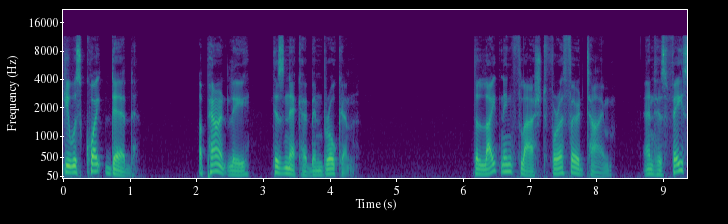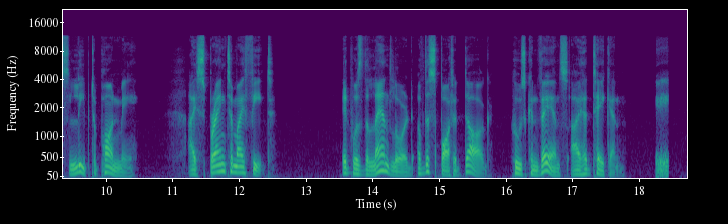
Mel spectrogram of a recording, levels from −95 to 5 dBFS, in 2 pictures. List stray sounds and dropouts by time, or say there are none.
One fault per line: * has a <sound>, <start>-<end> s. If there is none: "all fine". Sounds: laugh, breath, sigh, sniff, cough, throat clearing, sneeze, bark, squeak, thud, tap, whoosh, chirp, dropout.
* has a laugh, 18.3-18.5 s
